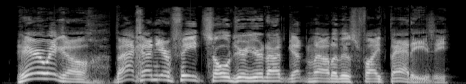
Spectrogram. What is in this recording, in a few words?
revive friend, left4dead2 survivor voice namvet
